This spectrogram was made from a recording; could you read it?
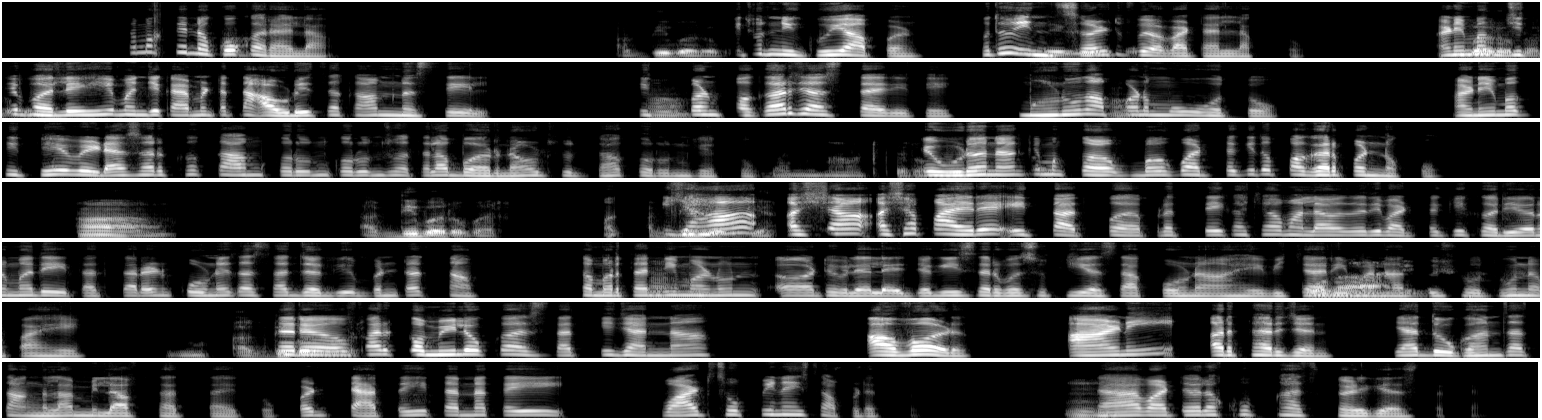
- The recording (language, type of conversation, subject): Marathi, podcast, काम म्हणजे तुमच्यासाठी फक्त पगार आहे की तुमची ओळखही आहे?
- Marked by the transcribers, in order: in English: "इन्सल्ट"; in English: "मूव्ह"; unintelligible speech; in English: "बर्नआउट"; in English: "बर्नआउट"; laughing while speaking: "पगार"; bird; other noise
